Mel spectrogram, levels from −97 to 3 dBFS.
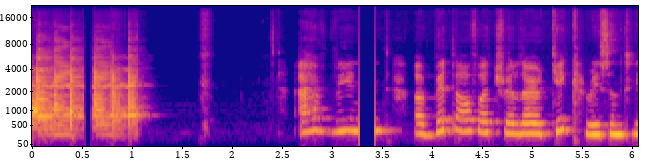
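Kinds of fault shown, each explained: Bluetooth stall: The speech drops to dead silence twice and then carries on. The first gap is 79 ms at 0.52 s. The second is 167 ms at 3.27 s, between "I have" and "a bit of a". Both gaps are clean holes rather than crackle or distortion. The likely cause is interference on the wireless link delaying packets, so the headphones' buffer ran empty and playback paused until the resent audio arrived.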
